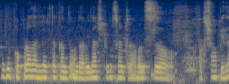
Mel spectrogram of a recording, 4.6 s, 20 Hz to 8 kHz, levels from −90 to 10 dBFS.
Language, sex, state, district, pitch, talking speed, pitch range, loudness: Kannada, female, Karnataka, Koppal, 180 Hz, 115 wpm, 170-185 Hz, -16 LUFS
